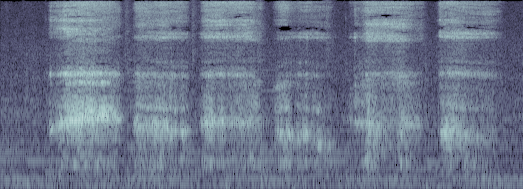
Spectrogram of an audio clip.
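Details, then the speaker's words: Coarse crackles on chest auscultation, heard when much phlegm and fluid is present: repeated breaths with low, bubbling, popping crackles. "usually when there's a lot of phlegm and fluid present"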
